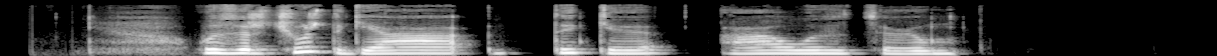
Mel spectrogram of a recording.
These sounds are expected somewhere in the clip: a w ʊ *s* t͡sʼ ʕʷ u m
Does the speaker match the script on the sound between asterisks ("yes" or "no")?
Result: no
